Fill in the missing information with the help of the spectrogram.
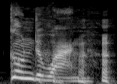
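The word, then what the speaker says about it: Gündoğan: Gundogan is spelt with a G, but the G is silent, so it's pronounced Gundogan.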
